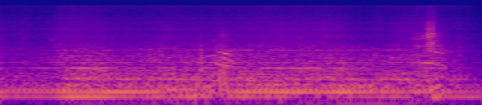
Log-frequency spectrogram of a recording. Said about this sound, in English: But we gained rare access to a Ukrainian coastal patrol yeah setting out in high seas to challenge what they say is Russia's illegal naval cordon, something Moscow rejects.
